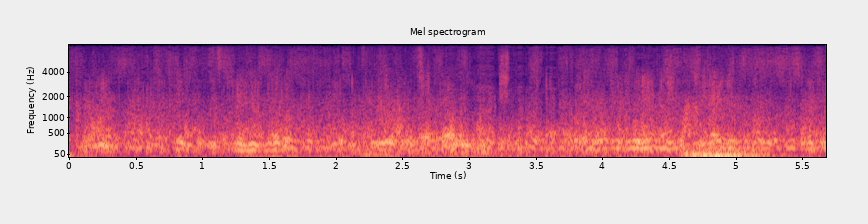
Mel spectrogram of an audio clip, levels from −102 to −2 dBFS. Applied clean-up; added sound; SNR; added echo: neural separator model SepFormer DNS4.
